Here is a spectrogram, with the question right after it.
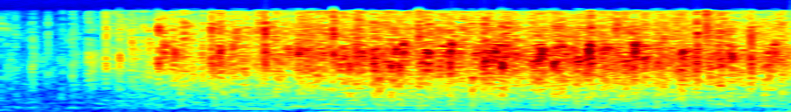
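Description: Applause from a large crowd in the video game Batman: The Telltale Series swells up after a quiet start, then holds as a dense, steady roar of clapping.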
